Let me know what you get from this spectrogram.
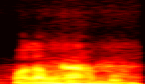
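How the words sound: It is said firmly but calmly.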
